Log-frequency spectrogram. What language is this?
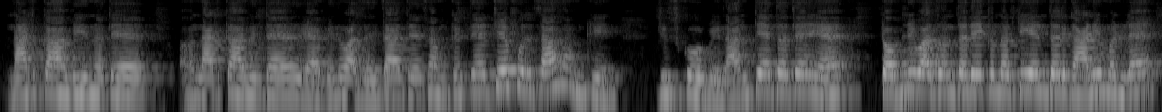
Konkani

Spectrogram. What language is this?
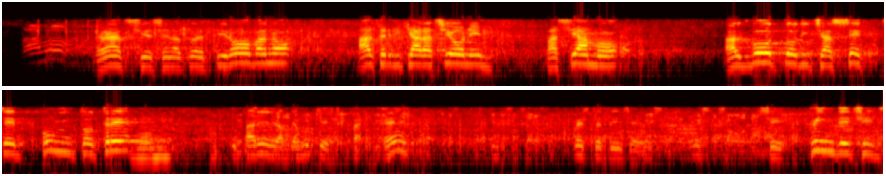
Italian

